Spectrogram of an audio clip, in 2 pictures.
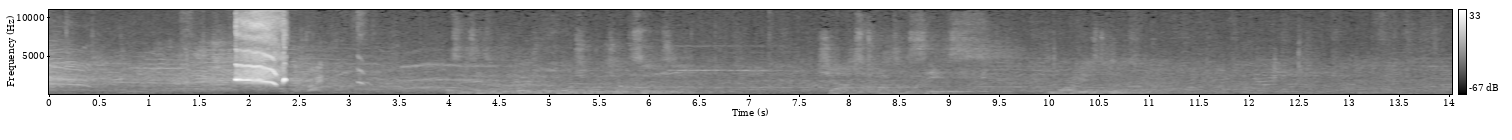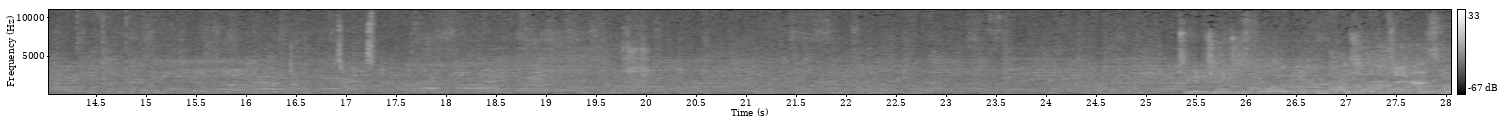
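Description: A large crowd murmurs and cheers outdoors.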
